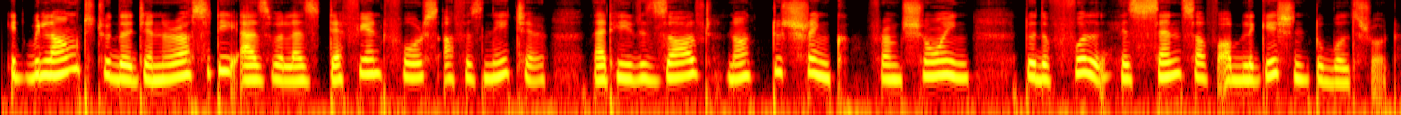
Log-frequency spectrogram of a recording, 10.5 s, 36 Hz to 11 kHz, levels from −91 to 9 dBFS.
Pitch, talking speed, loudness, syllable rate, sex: 235 Hz, 170 wpm, -18 LUFS, 5.3 syllables/s, female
